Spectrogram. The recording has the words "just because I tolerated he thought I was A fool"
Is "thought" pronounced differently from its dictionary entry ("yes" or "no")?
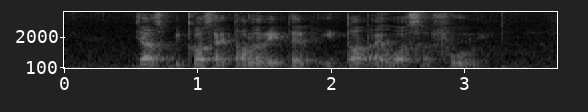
yes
